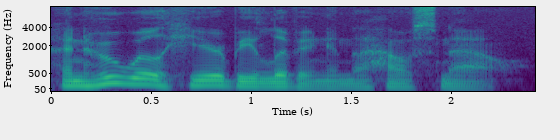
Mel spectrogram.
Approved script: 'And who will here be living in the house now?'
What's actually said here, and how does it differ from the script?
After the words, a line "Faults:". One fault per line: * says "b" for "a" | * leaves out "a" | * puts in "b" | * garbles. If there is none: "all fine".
'And who will here be living in the house now?'
Faults:
all fine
